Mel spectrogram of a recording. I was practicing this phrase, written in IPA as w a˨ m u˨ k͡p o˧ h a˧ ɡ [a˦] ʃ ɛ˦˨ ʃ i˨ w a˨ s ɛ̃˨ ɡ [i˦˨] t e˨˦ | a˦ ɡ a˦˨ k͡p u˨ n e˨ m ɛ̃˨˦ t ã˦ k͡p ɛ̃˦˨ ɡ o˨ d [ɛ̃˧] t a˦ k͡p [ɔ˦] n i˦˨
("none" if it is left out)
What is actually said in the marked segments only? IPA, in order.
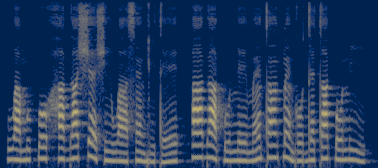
a˦, i˨, ɛ˧, o˦

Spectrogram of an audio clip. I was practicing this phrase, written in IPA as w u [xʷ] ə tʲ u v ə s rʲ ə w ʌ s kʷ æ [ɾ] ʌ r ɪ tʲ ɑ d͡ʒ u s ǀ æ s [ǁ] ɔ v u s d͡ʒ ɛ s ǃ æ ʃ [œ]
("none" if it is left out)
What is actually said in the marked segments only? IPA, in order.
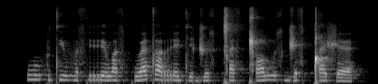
xʷ, t, ǁ, ɛ

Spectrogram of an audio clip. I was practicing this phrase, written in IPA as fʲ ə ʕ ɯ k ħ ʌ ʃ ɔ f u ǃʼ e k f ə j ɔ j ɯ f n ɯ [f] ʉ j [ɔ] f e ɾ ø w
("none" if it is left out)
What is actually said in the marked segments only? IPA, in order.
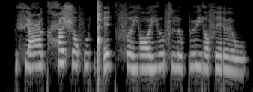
p, ʌ

